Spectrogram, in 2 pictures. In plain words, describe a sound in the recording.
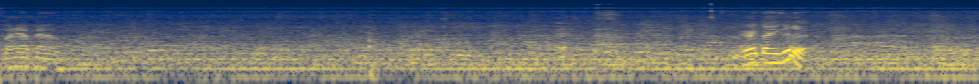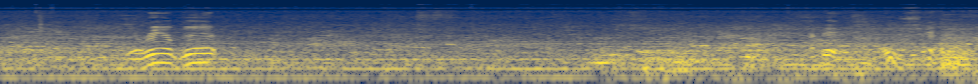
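A young man chews food noisily.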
